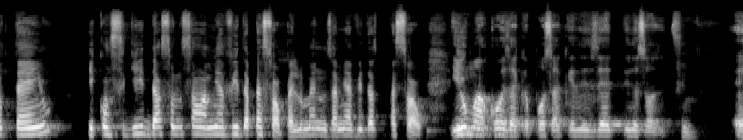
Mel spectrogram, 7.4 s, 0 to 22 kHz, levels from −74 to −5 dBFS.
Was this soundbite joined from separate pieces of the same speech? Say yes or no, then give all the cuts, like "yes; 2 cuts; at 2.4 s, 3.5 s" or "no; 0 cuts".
yes; 1 cut; at 4.4 s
